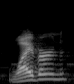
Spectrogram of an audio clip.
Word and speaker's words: wyvern: and the how do we say this is pronounced wyvern wyvern wyvern wyvern wyvern wyvern o - this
